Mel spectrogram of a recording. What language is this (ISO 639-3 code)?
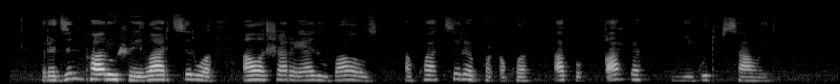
abk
